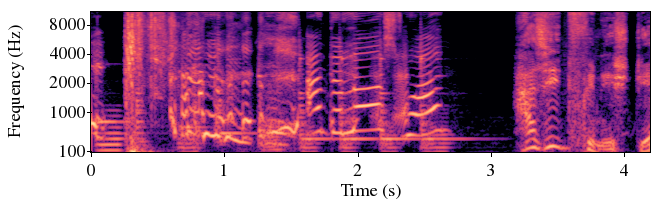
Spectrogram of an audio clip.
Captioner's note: all laughing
